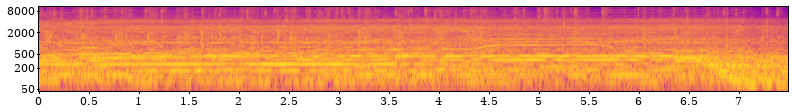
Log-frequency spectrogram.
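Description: Live band playing the closing bars of a song: steady held chords that die away about six and a half seconds in.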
